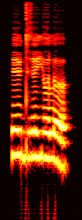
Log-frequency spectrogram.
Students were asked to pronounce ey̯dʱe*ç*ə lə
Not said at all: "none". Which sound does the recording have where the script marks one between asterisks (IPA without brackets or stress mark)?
j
